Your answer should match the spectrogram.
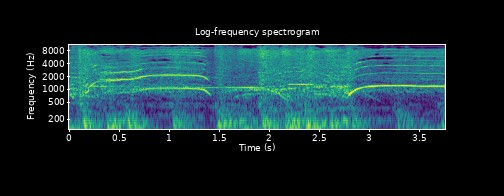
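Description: A group of women friends, mostly moms on vacation in Miami, cheers and whoops at a party. High, gliding whoops and squeals ring out over lively crowd noise, rising and falling in pitch in quick succession.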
